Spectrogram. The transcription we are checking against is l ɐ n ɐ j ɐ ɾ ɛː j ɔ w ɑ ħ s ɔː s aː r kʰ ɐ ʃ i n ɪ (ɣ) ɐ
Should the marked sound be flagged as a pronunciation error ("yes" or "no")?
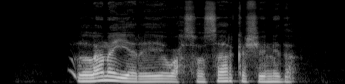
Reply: yes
